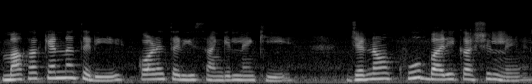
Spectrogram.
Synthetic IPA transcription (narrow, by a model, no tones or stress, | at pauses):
mãːkʰakɛːnːat̪ɐɾikɔːɽ̃ẽt̪ɐɾisãːŋɡɪlnɛ̃ki | d͡ʒɐnãkʰuːbːaːɾikaːʃɪlnɛ̃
